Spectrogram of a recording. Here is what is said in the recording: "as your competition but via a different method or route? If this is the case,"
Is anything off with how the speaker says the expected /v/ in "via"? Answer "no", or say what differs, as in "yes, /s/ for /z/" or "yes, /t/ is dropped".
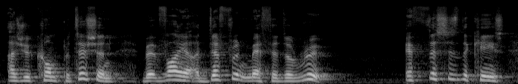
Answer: no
